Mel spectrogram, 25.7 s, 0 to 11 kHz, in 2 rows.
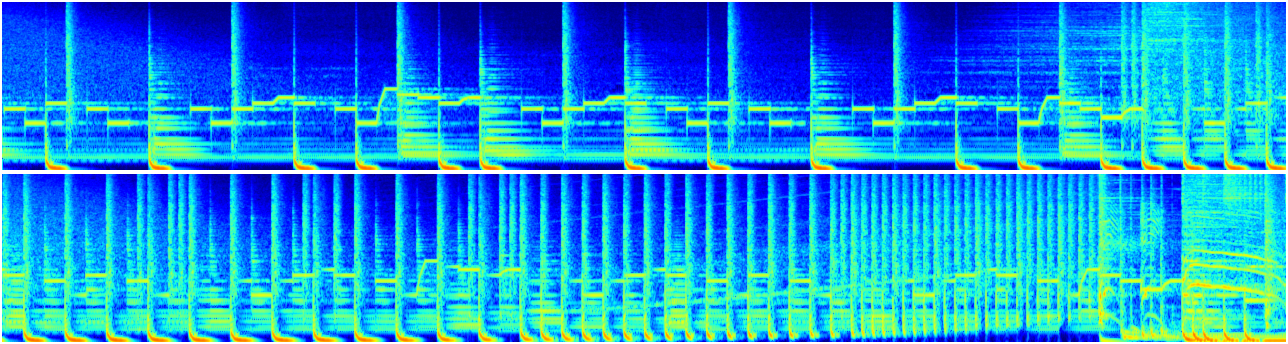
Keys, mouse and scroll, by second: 0.4 middle click, 0.6 g, 2.0-2.8 scroll up 2, 2.8 e, 3.7 `, 4.0 z, 4.6 shift+middle click, 4.9-5.5 scroll up 3, 5.5 a, 6.3 shift+n, 6.5 middle click, 6.9 Tab, 7.3 z, 7.5 scroll down 1, 7.5-7.9 middle drag, 7.9 ctrl+s, 9.5 shift+click, 10.4 ctrl+KP_Subtract, 11.1 ctrl+s, 11.3-12.2 scroll up 1, 12.2 click, 12.6-12.9 middle drag, 12.9 Tab, 14.2 Tab, 14.5-15.1 middle drag, 15.7 z, 16.3 Tab, 16.8 1, 17.1 click, 17.7 g, 18.7 z, 18.9 scroll down 2, 19.0 middle click, 19.8-21.1 scroll up 2, 21.1 scroll up 1, 21.4 ctrl+b, 23.3 Tab, 23.5-24.2 middle drag, 24.2 click, 24.5-25.6 middle drag.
